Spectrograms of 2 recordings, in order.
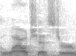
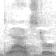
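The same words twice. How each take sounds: First: It is said with the Tennessee pronunciation. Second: It is said with the English local pronunciation. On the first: "here in Tennessee, we pronounce that Gloucester, which I understand is not correct" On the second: "I'm really trying to learn how to say that"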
